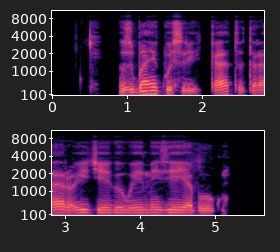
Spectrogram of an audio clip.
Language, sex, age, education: Igbo, male, 15-29, tertiary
